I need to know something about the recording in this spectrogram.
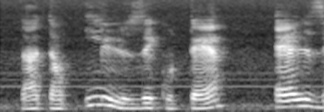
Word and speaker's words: écoutaient: AIENT. E se pronuncia é, tá? Então, ils écoutaient, elles écoutaient, tá? Écoutaient.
